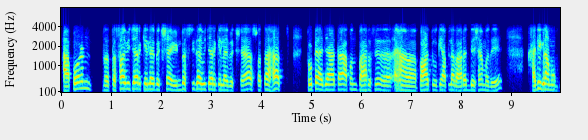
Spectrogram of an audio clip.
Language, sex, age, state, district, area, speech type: Marathi, male, 45-60, Maharashtra, Wardha, urban, conversation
